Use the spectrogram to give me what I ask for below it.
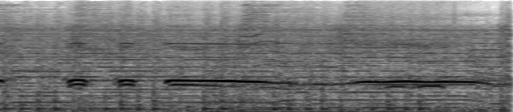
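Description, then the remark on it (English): A train whistle gives two quick short toots, then one long, steady blast that holds a single high pitch for a couple of seconds over a noisy background. “All right, I'm putting the train whistle away.”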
